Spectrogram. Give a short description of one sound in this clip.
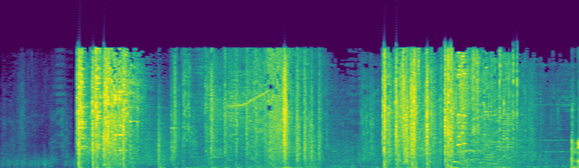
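Rapid gunfire bursts loudly in a game.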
